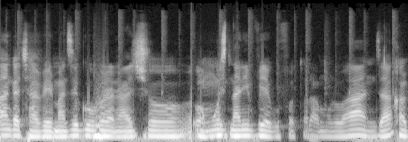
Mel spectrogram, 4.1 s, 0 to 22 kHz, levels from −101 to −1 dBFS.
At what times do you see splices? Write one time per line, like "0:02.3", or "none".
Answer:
0:01.9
